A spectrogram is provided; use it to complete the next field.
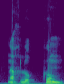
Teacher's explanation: كأن القاف مش موجودة خالص وتشدد الكاف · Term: الإدغام التام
